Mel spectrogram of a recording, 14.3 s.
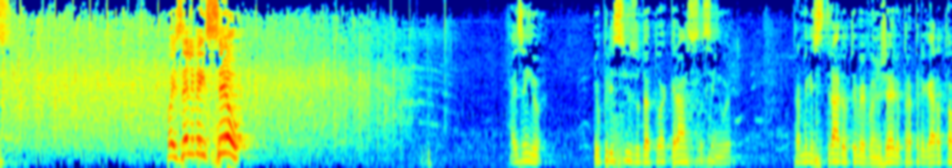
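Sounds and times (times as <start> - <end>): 
audience applause: 0.0 - 6.5
speech: 2.5 - 3.8, 7.7 - 8.2, 8.9 - 11.1, 11.9 - 14.2.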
